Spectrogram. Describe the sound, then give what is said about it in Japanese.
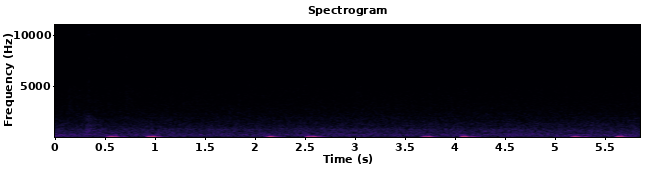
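A slow, steady heartbeat thumps muffled, four lub-dub pairs evenly spaced over a soft low hum, with no voices. “心臓の音はね、お母さんのお腹の中にいる時と同じ音なんだって。”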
